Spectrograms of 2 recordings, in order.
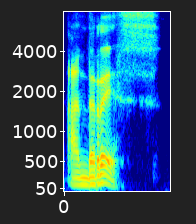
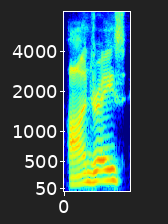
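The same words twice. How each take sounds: First: The name is said with non-English sounds. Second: The name is said with English-style sounds. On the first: This is for speakers whose first language is not English. "if it's not your first language" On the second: This is for speakers whose first language is English. "if your uh English is your first language"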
